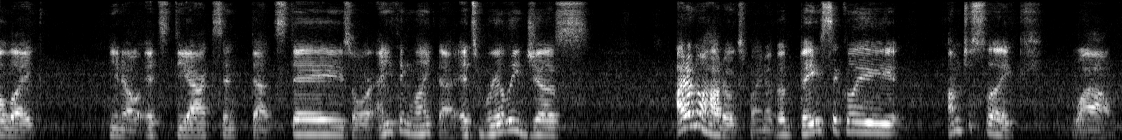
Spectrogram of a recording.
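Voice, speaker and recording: A man talks loosely into his stream, his voice sitting at a middling pitch with a lot of "like" and "um" between thoughts. Faint room noise hums underneath him as he chats at home. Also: darkish tone, rough recording. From born in the country where he lives. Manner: chatty, rambling, with many "like" and "um" fillers. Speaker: livestream host. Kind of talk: casual livestream chat. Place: indoors at home, painting on the floor.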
